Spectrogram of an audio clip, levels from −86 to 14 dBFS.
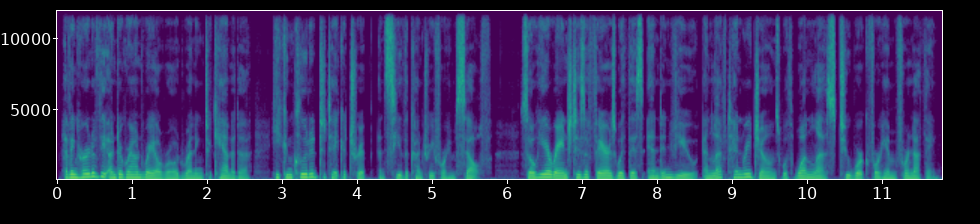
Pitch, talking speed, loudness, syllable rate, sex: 175 Hz, 230 wpm, -18 LUFS, 5.7 syllables/s, female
